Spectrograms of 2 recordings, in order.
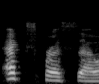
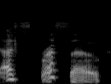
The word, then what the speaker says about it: espresso: pronounce it I put expresso I put an X and I'm like that's not right it's espresso so I did correct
